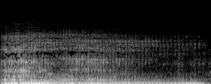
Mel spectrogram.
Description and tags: MONSTER GROWL
This is was made using a very short growl by dog made, pitched down and process layered.
animal, monster, creature, growl, beast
